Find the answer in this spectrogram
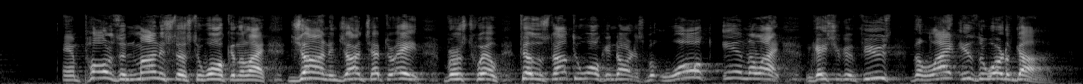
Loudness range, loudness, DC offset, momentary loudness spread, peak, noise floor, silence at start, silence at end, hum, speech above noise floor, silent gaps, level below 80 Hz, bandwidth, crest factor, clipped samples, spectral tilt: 4 LU; -22 LUFS; under 0.1%; 9 LU; -2 dBFS; -58 dBFS; 0.65 s; 0.35 s; none; 37 dB; none; -58 dBFS; 11 kHz; 20 dB; under 0.1%; -3.5 dB/octave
